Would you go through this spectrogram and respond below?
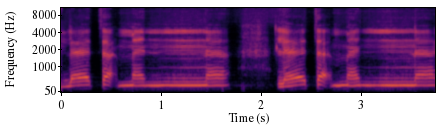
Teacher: Yang kedua keadaan yang muncung mulut iaitu ismam. Surah Yusuf kan, la ta'manna kena muncung mulut ismam.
